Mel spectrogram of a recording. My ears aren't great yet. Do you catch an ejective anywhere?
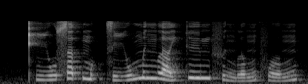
no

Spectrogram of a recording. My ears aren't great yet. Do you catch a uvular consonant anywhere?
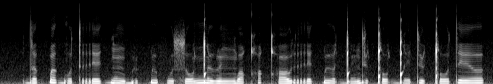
yes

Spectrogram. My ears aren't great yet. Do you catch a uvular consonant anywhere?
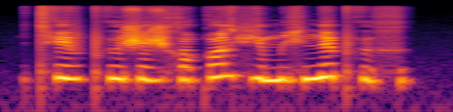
yes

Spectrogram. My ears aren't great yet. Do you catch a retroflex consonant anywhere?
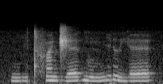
no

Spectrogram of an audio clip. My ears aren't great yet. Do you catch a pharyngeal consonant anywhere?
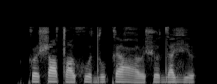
yes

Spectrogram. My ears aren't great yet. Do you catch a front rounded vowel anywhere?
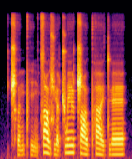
no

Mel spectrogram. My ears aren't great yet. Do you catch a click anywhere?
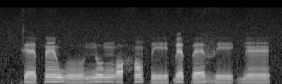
no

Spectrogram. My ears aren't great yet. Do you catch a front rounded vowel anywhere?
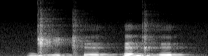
yes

